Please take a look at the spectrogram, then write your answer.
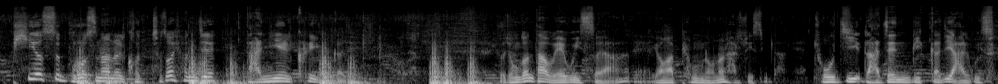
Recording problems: voice in the background; noticeable; throughout; 20 dB below the speech
household noises; faint; throughout; 25 dB below the speech
door banging; loud; from 1 to 5 s; peak 1 dB above the speech

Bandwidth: 16 kHz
